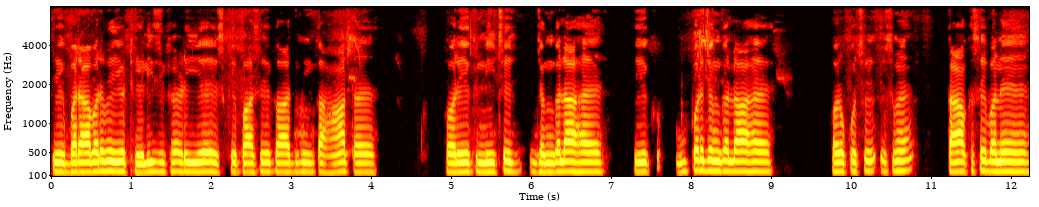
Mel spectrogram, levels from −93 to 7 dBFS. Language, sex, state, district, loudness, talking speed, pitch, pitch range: Hindi, male, Uttar Pradesh, Budaun, -15 LUFS, 150 wpm, 165 Hz, 160-170 Hz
